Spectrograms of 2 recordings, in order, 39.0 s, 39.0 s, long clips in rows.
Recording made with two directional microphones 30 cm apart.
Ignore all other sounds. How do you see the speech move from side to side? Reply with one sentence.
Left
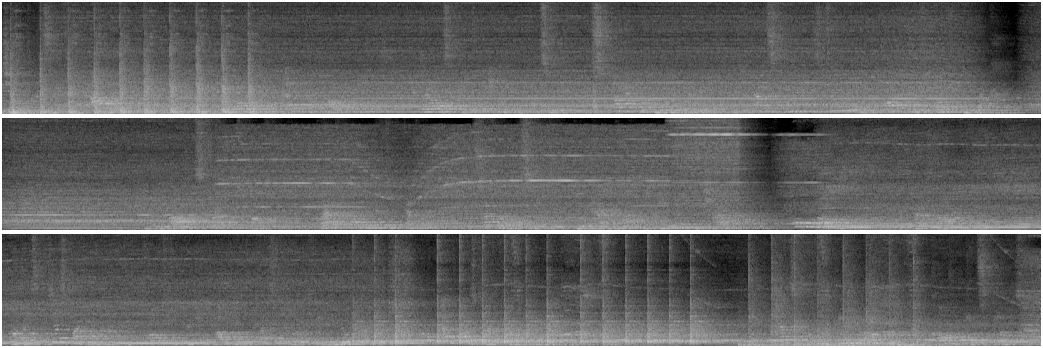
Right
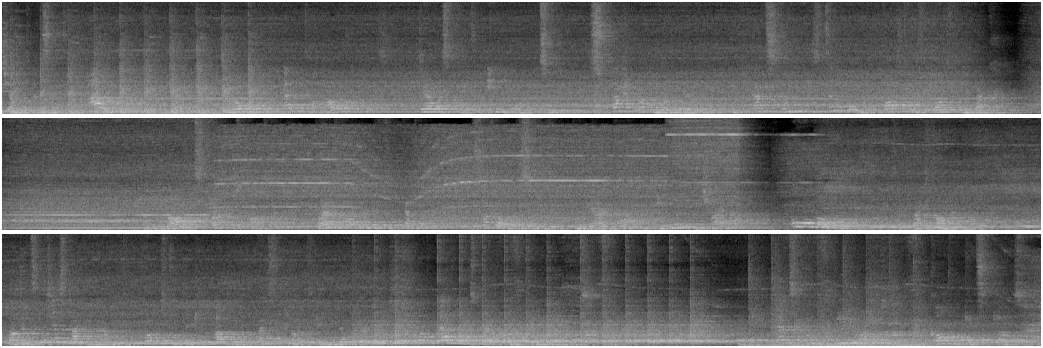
In this clip you hear the speech stay in one place.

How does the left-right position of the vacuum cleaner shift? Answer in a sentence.
In this clip you hear the vacuum cleaner move from left to right and back again.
